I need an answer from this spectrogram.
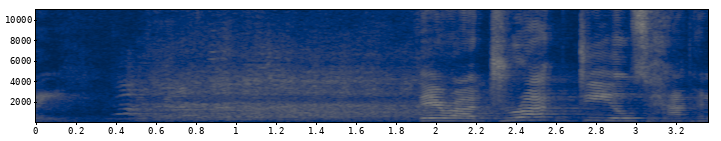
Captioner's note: audience laughing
